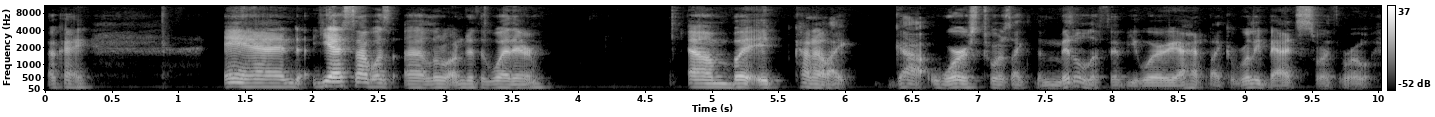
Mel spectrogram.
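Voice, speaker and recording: A woman with a low, naturally deep voice talks straight to her viewers in a casual story-time vlog. She is chatty and enthusiastic, piling on "okay?" asides as she builds up excitement. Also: normal speed. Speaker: vlogger.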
